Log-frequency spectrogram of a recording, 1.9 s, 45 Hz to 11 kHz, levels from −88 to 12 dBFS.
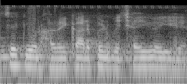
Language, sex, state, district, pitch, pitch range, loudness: Hindi, male, Bihar, Jamui, 125 Hz, 125-135 Hz, -15 LUFS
